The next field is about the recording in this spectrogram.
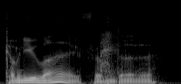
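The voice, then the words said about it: Radio announcer voice. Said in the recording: “That radio style. ... Make it sound like a radio. ... you have a great radio voice.”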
